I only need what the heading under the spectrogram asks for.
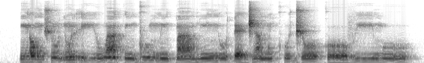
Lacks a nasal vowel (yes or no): no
